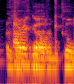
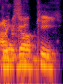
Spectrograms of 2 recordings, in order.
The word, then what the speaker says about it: Aragoke: Aragoke, not Aragoki, because it's Aragoke.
